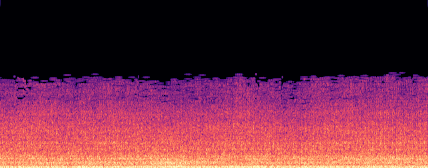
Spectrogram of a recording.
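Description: A brush fire truck's heavy engine running steadily with a low hum, under a steady hiss.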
